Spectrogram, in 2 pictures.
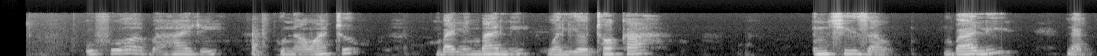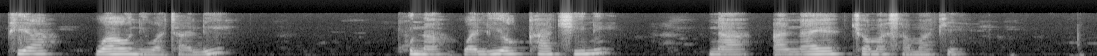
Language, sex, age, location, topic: Swahili, female, 18-24, Mombasa, agriculture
